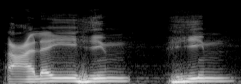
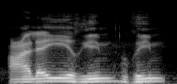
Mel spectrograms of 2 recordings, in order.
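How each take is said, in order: First: The h sounds breathy, from the deep throat. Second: The h sounds rasping, like a gh sound. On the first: The speaker calls it right. "yang benar alaihim. Nah, dikeluarkan dari aksol aksol halqi" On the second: The speaker calls it wrong. "ini yang salah ya, kurang tepat"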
